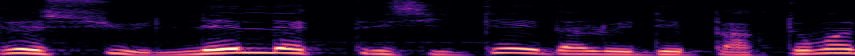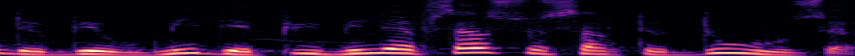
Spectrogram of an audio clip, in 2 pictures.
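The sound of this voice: A man speaks at a moderate pace in a fairly high voice, his dark, mellow tone carrying a slightly husky edge and lively intonation.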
